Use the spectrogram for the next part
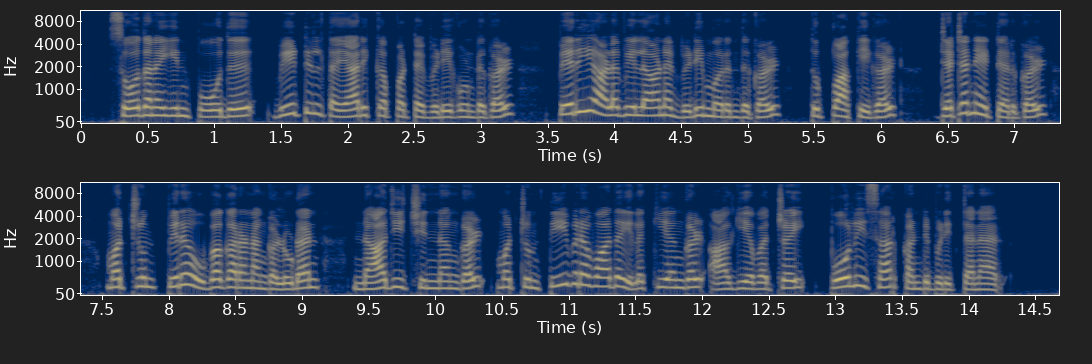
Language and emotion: Tamil, neutral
